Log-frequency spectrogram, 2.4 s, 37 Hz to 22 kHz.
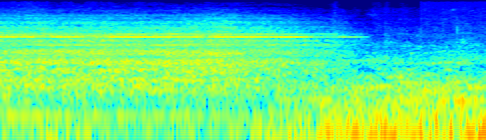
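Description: A Japan Airlines Boeing 767-300 jet arriving at the airport gives off a steady, loud engine roar with a high whine that fades out partway through.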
